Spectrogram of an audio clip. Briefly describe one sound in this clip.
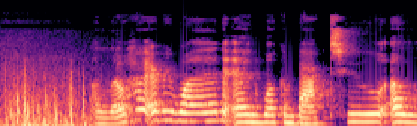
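A middle-aged woman speaks warmly and close to a microphone.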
